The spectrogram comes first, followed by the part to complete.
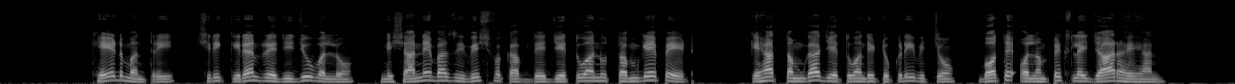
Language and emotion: Punjabi, neutral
